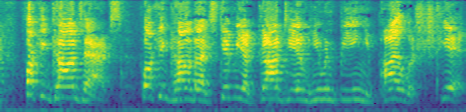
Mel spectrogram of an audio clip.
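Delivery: screaming, high and loud; furious shout. Retold or imitated. Caller screaming at the phone robot, furious shout. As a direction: explode at the machine. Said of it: "I'm like".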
